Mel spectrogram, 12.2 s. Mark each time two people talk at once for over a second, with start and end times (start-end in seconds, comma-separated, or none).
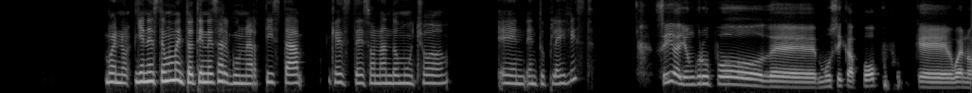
none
